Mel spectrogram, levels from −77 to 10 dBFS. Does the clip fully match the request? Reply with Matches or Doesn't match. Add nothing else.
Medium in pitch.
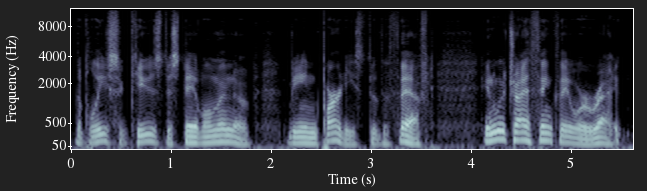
Doesn't match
